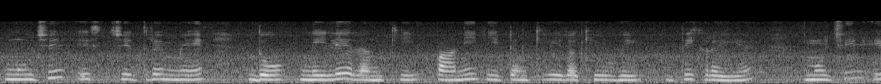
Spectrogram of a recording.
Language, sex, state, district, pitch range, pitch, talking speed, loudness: Hindi, female, Madhya Pradesh, Dhar, 210-230 Hz, 215 Hz, 120 wpm, -18 LUFS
